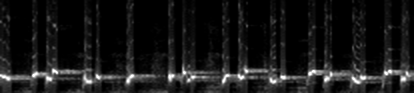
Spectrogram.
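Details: Sooty-headed bulbul singing nonstop as a lure to trigger singing in other bulbuls: a bubbly string of whistled notes, each with a quick drop and a level tail, repeated about three times a second.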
